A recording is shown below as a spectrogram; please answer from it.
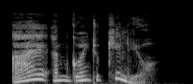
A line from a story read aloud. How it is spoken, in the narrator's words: she said softly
